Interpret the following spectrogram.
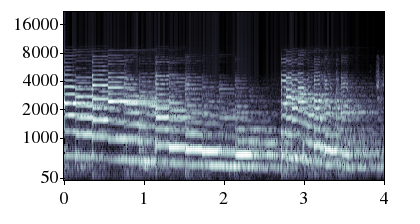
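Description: Electric guitar played with tapping: a run of single notes stepping down in pitch, then, near the three-second mark, a second run that starts higher and steps down again.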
